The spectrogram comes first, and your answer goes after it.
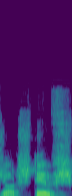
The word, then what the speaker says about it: Jorge Esteves: So my name is, if you say it properly, is Jorge Esteves, but as a Portuguese is quite complex to pronounce names.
